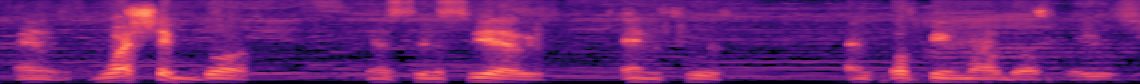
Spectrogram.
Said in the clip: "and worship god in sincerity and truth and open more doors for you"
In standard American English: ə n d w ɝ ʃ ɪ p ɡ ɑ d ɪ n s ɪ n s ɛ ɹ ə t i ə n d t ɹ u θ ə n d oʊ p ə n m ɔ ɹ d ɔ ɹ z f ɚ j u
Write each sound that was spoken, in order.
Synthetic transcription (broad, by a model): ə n w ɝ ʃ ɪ p ɡ ɑ d ɪ n s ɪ n s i ə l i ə n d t ɹ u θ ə n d oʊ p ə n m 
